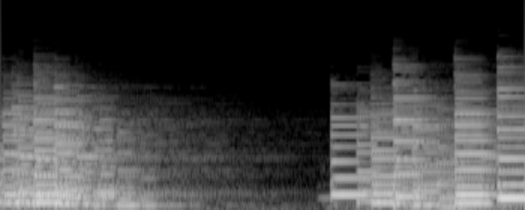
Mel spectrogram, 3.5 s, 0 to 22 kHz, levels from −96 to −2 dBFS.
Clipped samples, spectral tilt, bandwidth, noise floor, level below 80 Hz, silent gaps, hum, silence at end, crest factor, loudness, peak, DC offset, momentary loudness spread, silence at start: under 0.1%; -8 dB/octave; 7.6 kHz; -62 dBFS; -48 dBFS; none; none; 0 s; 16 dB; -25 LUFS; -10 dBFS; under 0.1%; 13 LU; 0 s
